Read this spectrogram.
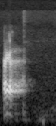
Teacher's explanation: হুম, এটা কোনো কষ্ট করে উচ্চারণ করবো না, একদম ভিতর থেকে আ। হ্যাঁ এটা মানে থ্রোটের একদম নিচের যেটা শেষ মাথা, ওখান থেকে আসবে।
